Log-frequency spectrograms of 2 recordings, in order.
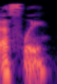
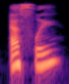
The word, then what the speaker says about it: Esley: "My name," he said, "is Esley." He pronounced the word, lingering upon the double SS till it sounded like a long hiss. "Esley," he repeated as though he derived some satisfaction from the repetition.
